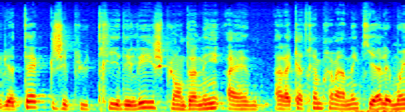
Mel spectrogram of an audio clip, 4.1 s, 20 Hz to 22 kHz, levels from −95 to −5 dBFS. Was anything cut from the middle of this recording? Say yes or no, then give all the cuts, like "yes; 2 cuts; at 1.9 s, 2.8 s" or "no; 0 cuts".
no; 0 cuts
